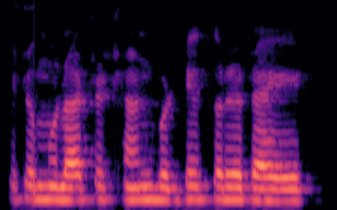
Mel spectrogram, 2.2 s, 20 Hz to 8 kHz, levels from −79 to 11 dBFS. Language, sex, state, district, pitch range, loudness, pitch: Marathi, female, Karnataka, Belgaum, 170-185 Hz, -18 LUFS, 180 Hz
